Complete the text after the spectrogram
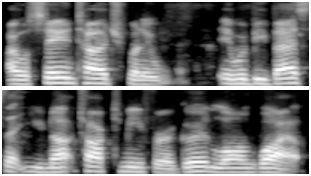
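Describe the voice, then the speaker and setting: A man's voice: fairly high pitch, fairly even intonation, moderate pace, a little mellow, no echo, natural voice. A man playing an earnest, stubborn young soldier in love, in an amateur play read over a video call. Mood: indignant.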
